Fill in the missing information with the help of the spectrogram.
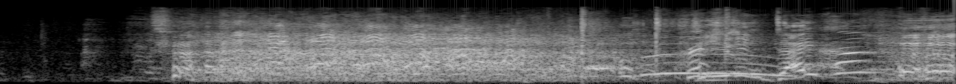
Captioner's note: laughter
